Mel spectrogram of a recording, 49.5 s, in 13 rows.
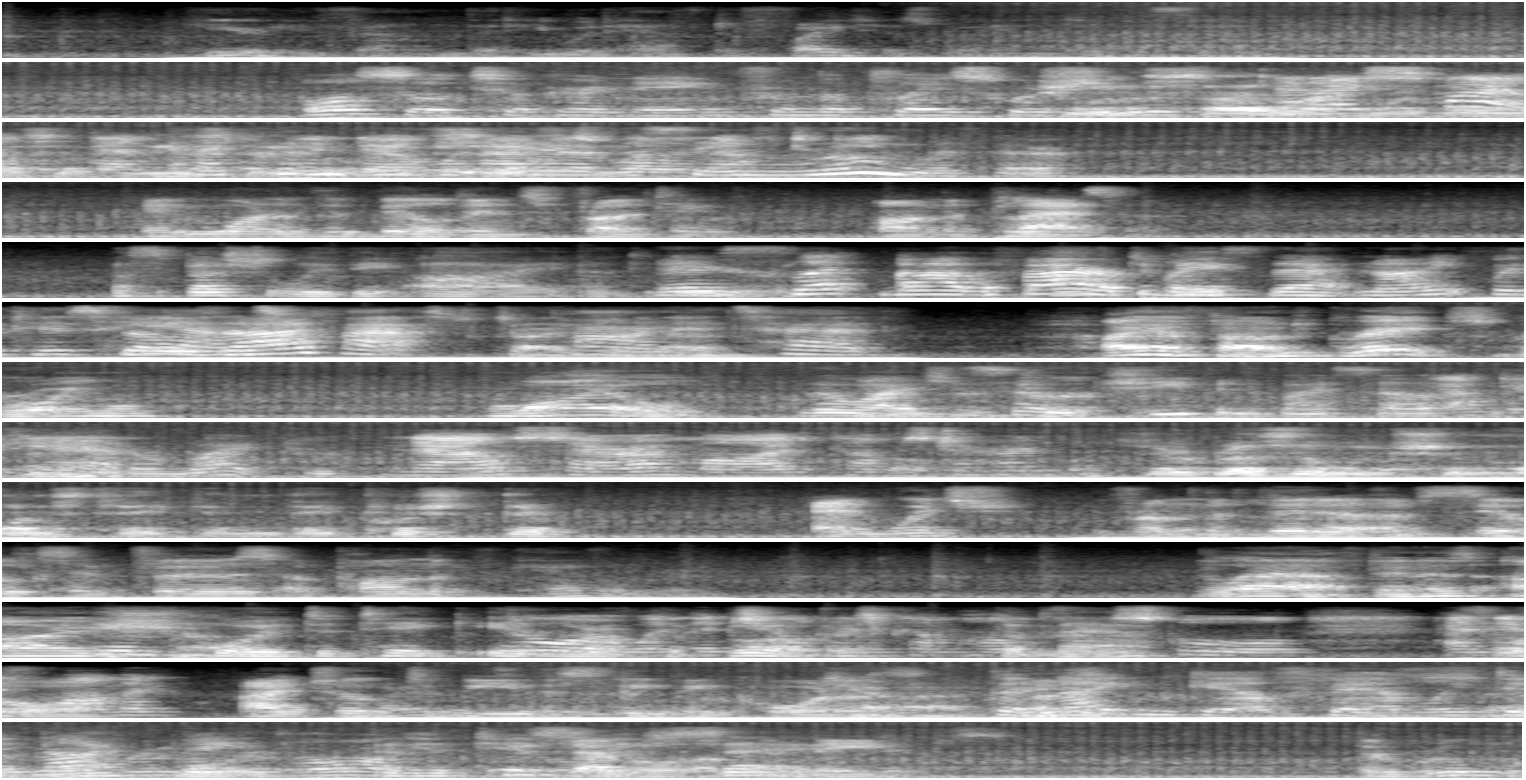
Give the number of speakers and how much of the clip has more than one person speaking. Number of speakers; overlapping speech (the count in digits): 10, about 48%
